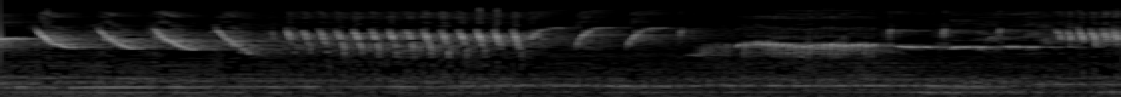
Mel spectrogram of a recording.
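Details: Juvenile canary learning to roll and sing sharp bursts: a few looping downslurs lead into a fast rolling trill, then a long wavering whistle and a closing buzzy burst.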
